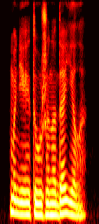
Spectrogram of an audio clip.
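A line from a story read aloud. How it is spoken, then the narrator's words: Furious growl. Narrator (Russian): прорычал Ансар, который весь кипел от гнева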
